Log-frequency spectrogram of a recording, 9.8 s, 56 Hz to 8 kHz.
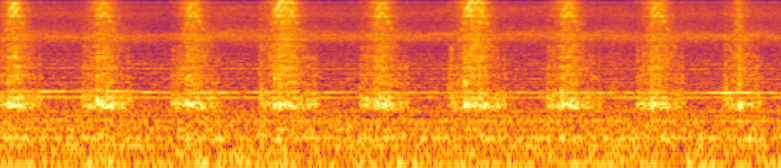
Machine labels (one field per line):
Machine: slide rail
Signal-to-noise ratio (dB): 6 dB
